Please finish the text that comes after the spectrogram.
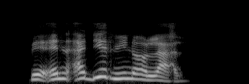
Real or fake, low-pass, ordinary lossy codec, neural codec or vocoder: fake; 7.2 kHz; none; codec, 16 kHz, 0.8 kbps, ZipCodec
